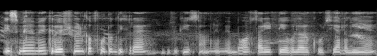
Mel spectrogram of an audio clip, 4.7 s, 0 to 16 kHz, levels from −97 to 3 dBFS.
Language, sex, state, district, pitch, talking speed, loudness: Hindi, male, Bihar, West Champaran, 180 Hz, 255 wpm, -18 LUFS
